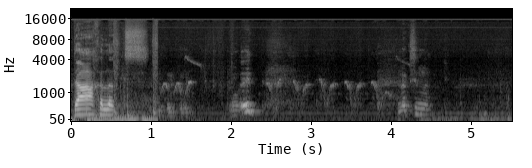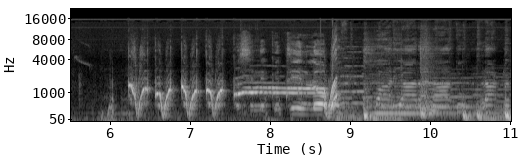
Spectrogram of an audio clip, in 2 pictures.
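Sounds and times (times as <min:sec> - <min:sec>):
record scratching: 0:05.9 - 0:09.0.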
